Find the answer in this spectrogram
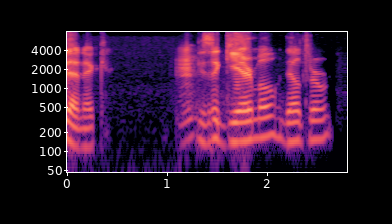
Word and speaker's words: Guillermo del Toro: Is it Guillermo del Toro? Yeah, because there's two L's, it's Guillermo. Guillermo. But if you're Filipino, it's Guillermo.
